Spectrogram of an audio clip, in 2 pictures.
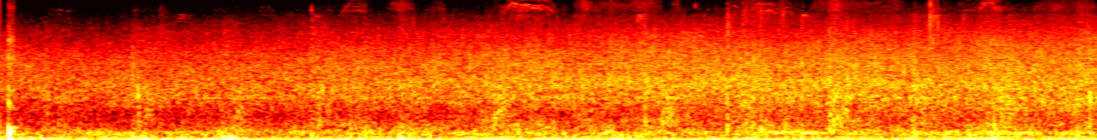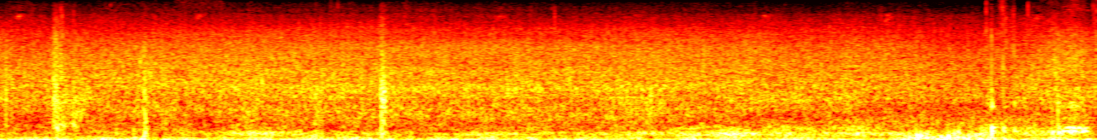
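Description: Steady rushing hiss of a river flowing past, with a low wind rumble on the microphone and a few faint clicks.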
